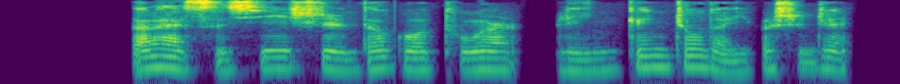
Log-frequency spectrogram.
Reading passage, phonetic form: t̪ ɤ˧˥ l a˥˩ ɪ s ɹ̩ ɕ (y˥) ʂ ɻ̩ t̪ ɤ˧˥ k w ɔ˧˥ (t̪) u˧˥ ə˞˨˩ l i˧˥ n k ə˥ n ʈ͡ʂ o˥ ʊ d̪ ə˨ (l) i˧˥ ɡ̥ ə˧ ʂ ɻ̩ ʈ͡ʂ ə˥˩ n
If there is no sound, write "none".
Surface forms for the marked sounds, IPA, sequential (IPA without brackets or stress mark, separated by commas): i˥, t̪ʰ, none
